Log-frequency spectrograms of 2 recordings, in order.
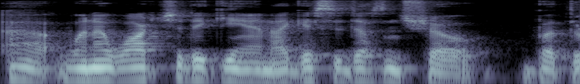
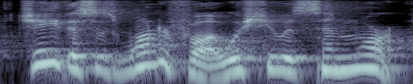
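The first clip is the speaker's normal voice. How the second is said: imagined wife, voiced much higher and louder; mock delighted wife; 10 semitones higher, 5 dB louder than usual. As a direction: play the grateful wife he wishes for, pitched high and bright with pleasure. Imagined grateful reply from wife.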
